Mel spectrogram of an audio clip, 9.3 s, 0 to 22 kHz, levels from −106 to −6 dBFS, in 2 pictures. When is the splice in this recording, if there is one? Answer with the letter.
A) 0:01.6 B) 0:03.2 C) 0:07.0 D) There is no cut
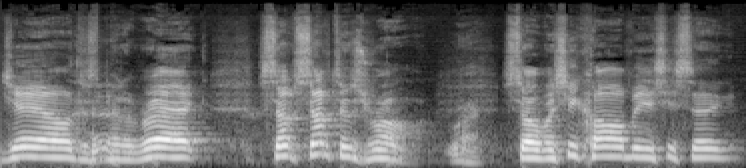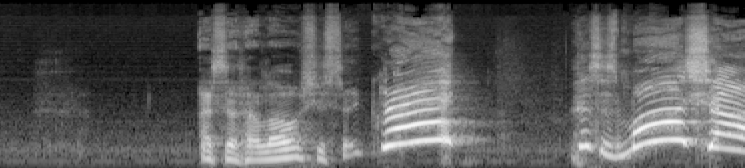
D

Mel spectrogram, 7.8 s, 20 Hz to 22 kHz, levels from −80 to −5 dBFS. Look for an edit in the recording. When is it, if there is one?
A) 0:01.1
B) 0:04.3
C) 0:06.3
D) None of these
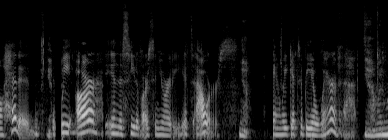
A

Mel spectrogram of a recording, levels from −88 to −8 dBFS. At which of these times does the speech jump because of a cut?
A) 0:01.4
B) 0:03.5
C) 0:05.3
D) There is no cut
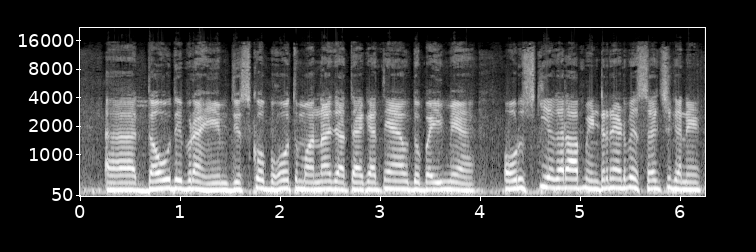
D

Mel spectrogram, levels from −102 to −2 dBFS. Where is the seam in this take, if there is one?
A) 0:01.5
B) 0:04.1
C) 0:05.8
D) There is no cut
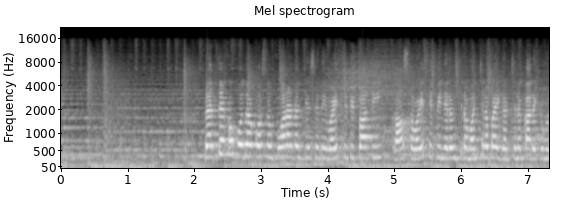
A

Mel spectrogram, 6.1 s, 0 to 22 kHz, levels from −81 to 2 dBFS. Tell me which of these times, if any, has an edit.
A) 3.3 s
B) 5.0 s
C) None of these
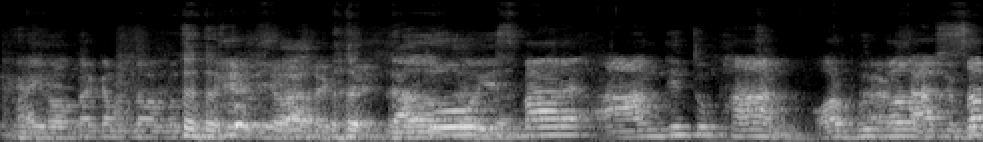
C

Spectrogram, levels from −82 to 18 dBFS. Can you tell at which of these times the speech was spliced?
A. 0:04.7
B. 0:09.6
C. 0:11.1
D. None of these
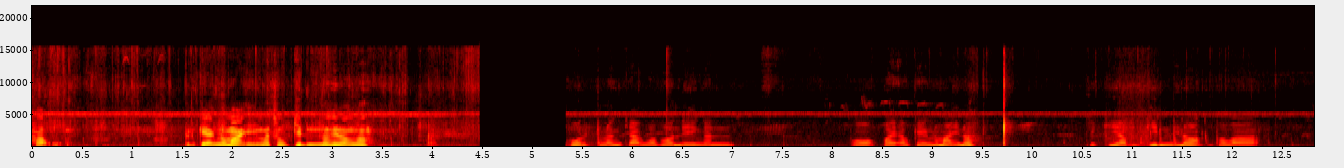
A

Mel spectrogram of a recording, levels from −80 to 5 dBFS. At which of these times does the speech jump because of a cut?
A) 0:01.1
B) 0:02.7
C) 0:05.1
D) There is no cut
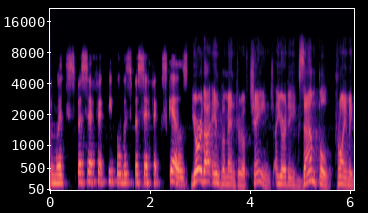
B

